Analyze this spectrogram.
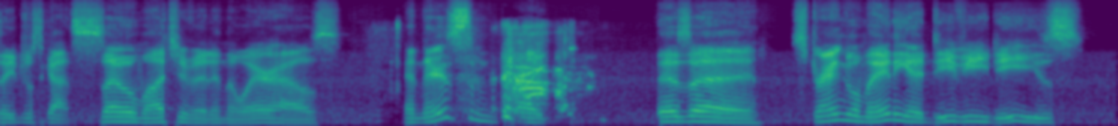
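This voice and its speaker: Speaking at a moderate pace with ordinary pitch variation, a man has a fairly high pitch and a plain, everyday voice. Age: 30s. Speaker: podcast host. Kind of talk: casual chat.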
